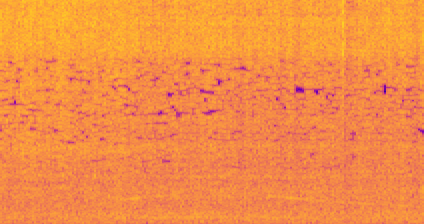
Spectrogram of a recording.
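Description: Steady, loud rumble of road, wind and engine noise inside a Ford patrol vehicle driving fast on a highway.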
